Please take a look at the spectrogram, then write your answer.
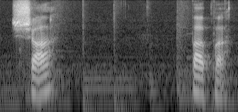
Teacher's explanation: No tension. Very open and clear. Ah. Ah. No glide.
